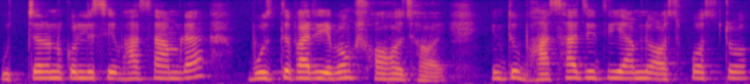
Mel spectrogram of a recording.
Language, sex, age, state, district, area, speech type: Bengali, female, 45-60, West Bengal, Bankura, urban, spontaneous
